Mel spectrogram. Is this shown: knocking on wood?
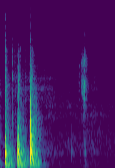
yes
